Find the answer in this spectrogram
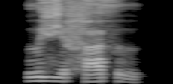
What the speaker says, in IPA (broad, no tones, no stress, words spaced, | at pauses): ɯvʲɛ faθɯ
